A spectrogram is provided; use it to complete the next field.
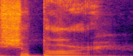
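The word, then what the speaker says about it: שבר: broke is Shabar Shaar. Um, you have your sha again, your ba and then your raid is banana.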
